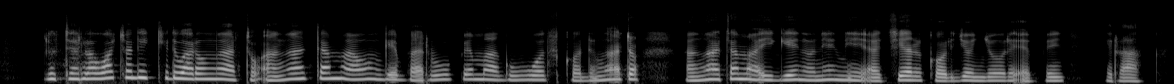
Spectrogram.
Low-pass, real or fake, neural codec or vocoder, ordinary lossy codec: 19.8 kHz; fake; autoencoder, 48 kHz, 32 numbers a frame, DAC-VAE, trained on Japanese speech; none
